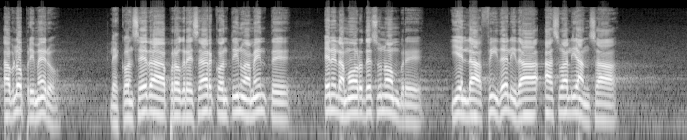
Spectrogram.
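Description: A man speaks calmly into a microphone, heard through loudspeakers.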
